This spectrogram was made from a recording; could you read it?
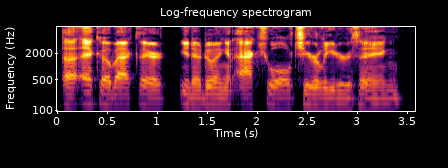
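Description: A man acting as game master, narrating a tabletop role-playing scene in a halting, deliberate way. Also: lowish voice, steady tone, fairly bright tone, a little hiss or hum.

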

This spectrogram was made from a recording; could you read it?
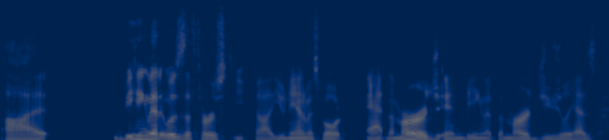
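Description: Hoarse, gravelly male podcast host. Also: medium pitch, level tone, moderate pace, bright, forceful tone, no echo. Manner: rambling, self-correcting, conversational. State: losing his voice, hoarse. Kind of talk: casual solo podcast recap.

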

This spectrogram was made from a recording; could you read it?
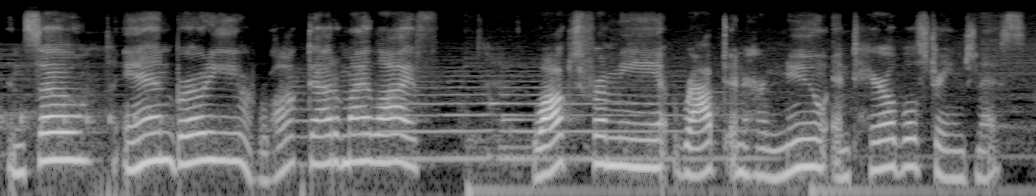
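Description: A woman's voice: on the high side, slow pace, music in the background. An actress playing an exasperated, blunt young woman in a comedic radio drama, sardonic and bossy. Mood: grave, regretful. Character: exasperated, blunt, sarcastic young female companion.

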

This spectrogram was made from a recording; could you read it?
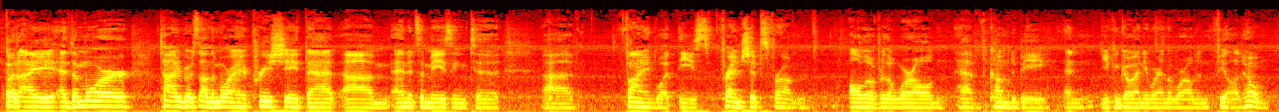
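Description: A man talks in a friendly way as a podcast guest, pausing often on "um". His voice sits in the middle range. Faint background noise runs under the recording. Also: medium pitch. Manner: friendly, many "um"s. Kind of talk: casual chat.

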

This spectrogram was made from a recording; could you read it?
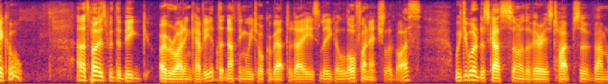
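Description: Fast, gravelly podcast host. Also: male voice, sits low, a bit bright, no room sound, lo-fi sound. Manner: brisk, reads disclaimers. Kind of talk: podcast interview.

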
